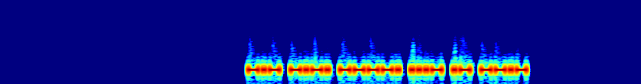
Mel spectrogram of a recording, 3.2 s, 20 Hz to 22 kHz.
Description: Morse code, heard as a keyed tone, about 64 wpm, 700 Hz. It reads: KC9VAQ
